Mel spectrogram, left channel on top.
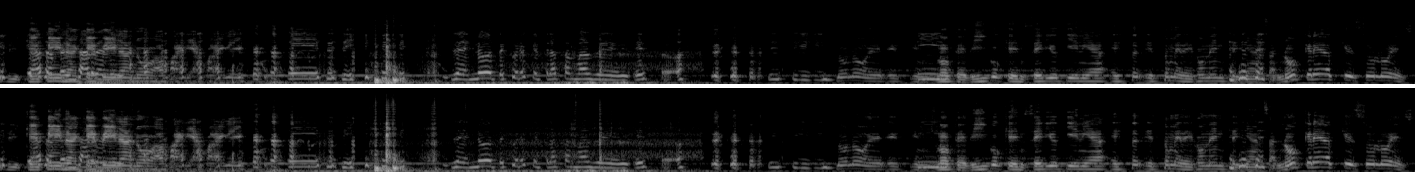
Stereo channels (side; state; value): both; normal; correlation 0.38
